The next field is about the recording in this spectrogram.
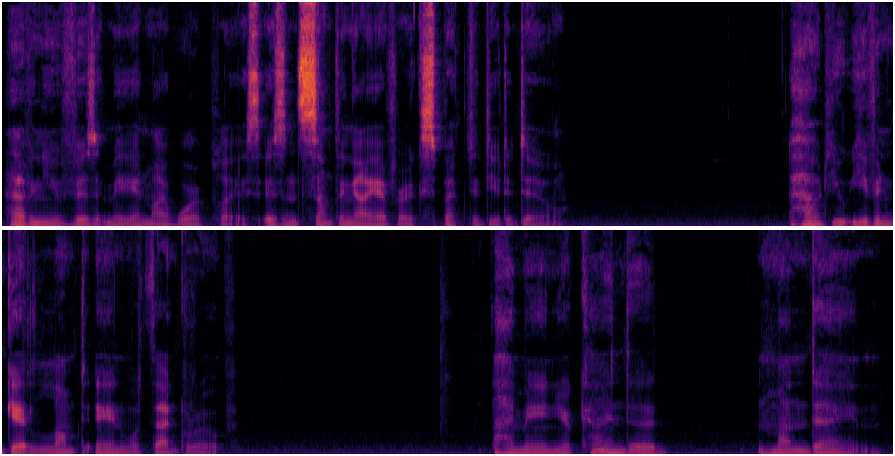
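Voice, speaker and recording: A man's voice: deep voice, measured pace, creaky, long pauses, a little mellow, heavily acted. A man playing a smug, flirtatious villain who is fond of the enemy, in an intimate ASMR romance roleplay with taunting, drawling menace. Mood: casual, fond. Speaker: audio roleplay voice actor.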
